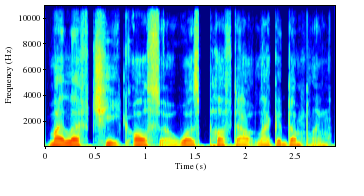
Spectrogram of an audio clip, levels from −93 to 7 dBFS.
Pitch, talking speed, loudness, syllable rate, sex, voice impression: 115 Hz, 205 wpm, -18 LUFS, 4.6 syllables/s, male, masculine, slightly old, slightly thick, cool, calm, friendly, slightly elegant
